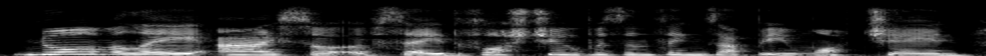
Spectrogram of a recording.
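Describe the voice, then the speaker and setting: A woman from the UK with a hoarse voice from a cold, chatting casually about her crafts at home in a rambling, self-deprecating way. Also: on the high side, normal speed, lo-fi sound. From United Kingdom. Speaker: flosstube vlogger. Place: living room at home.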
